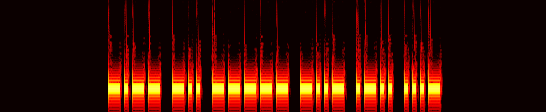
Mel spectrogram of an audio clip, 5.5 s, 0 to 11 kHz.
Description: Morse code, heard as a keyed tone, about 30 wpm, 700 Hz. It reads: YD0XLV
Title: DXCC-100 Call Signs - 6 Characters - Repeated 3x - 30wpm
